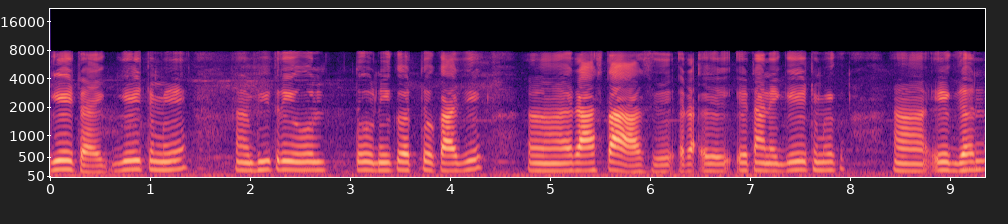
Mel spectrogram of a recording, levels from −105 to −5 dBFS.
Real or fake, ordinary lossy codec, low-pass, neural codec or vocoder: real; none; none; none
